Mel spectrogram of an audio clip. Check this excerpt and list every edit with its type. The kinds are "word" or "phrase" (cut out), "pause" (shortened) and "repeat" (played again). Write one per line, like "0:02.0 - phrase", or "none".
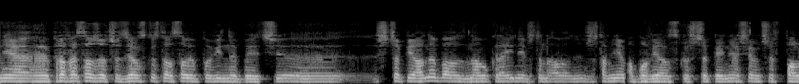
0:01.6 - word
0:05.3 - word
0:06.2 - word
